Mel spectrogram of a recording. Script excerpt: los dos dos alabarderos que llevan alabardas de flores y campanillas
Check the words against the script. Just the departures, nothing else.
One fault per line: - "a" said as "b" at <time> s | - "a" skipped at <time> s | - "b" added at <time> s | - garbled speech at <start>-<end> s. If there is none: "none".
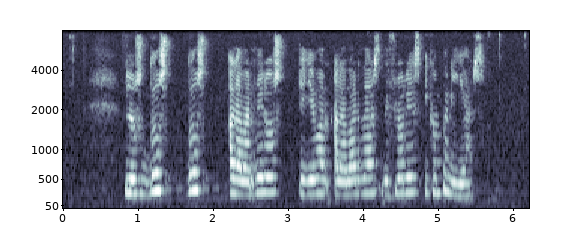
none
